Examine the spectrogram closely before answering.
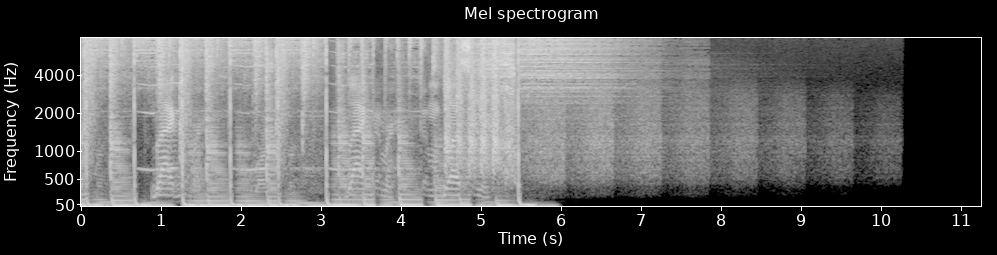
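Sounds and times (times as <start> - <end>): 
bass: 0.0 - 5.9.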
